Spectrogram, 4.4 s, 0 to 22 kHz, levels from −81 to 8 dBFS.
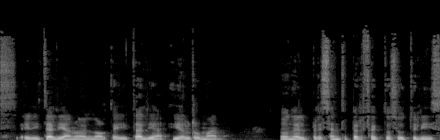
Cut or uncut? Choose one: uncut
